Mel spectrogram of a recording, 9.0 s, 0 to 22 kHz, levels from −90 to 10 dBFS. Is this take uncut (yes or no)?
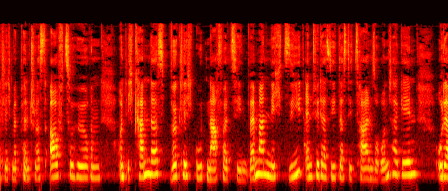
no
